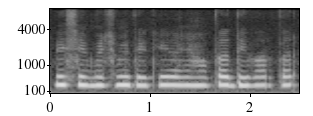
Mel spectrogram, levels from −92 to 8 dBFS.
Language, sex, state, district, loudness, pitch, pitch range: Hindi, female, Rajasthan, Jaipur, -13 LUFS, 250 Hz, 245-255 Hz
